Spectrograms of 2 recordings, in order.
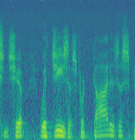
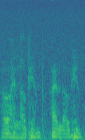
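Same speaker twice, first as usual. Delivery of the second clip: softer, lower, sighing "Oh, I love him"; tender heartfelt love; 5 semitones lower, 6 dB quieter than usual. Retold or imitated. Preacher shows emotional love for Jesus, soft and tender. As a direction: breathe it out like a true lover of God. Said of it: "It's that sharing of emotions".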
